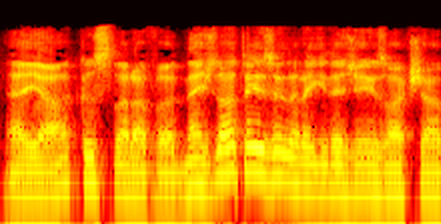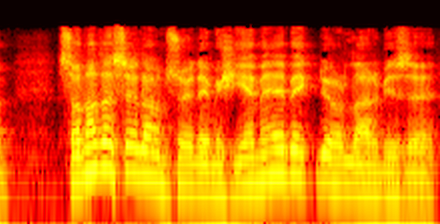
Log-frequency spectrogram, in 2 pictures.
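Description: A grown son home on a visit, affectionate and playful, speaking low, calm and tender, as a male reader plays him. His voice sits somewhat below the narration yet keeps a bright, crisp edge. A gentle storybook character. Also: normal speed. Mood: reassuring. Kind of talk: storybook reading.

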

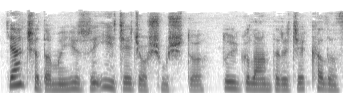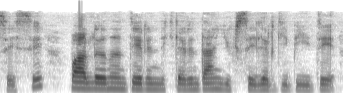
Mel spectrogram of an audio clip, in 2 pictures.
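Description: A narrator reading a novel aloud in a measured, even storytelling manner. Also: mid-range voice, no echo. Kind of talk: audiobook narration. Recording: dry, slightly dull.

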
